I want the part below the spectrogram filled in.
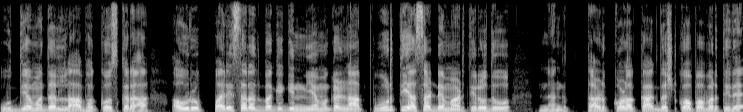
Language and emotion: Kannada, angry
